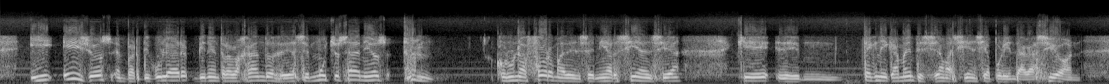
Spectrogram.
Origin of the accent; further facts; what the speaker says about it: San Miguel, Buenos Aires Province, Argentina; born there; Yo soy nacido en San Miguel, provincia de Buenos Aires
